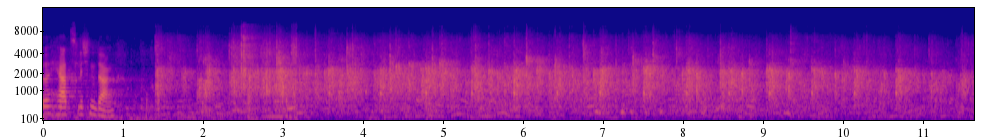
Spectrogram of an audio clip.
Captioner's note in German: Beifall bei der SPD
